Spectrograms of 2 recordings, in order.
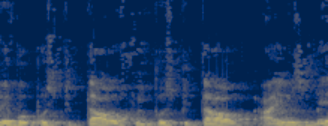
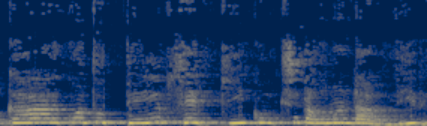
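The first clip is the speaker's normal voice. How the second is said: voz bem mais aguda e animada; reencontro animado; 12 semitones higher than usual. Retold or imitated. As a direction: cumprimentando um velho amigo, empolgado. Amigo animado reencontrando na rua. (amigo animado reencontrando alguém)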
